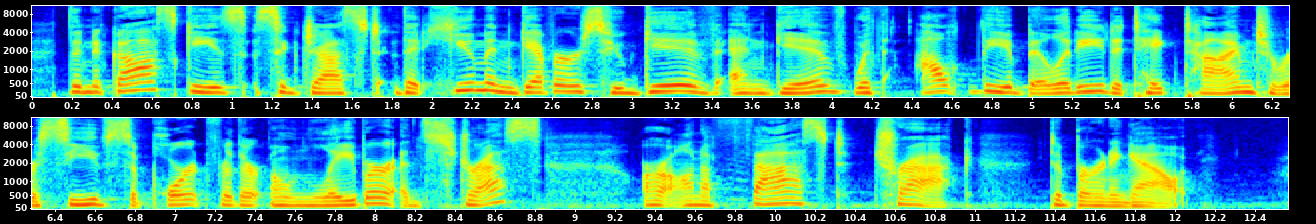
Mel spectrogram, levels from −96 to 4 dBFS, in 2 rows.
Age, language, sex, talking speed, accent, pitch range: 30-49, English, female, 160 wpm, American, 155-220 Hz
